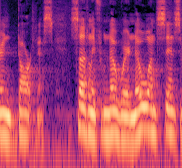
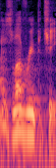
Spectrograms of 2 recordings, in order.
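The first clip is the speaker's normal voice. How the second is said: ordinary delivery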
